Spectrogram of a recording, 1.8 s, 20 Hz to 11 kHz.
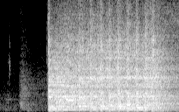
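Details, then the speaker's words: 2008 Cadillac DTS 4.6 Northstar, auction car with new starter and battery that wouldn't crank: with the starter relay jumpered it cranks fast and steady but doesn't fire; fuel pump relay code present, so the no-start is likely fuel-related. "so it has the ability to crank wait a minute let's start should have started in that bit of time shouldn't it well we got that fuel pump relay cover so it won't start but it does have the ability to crank"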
